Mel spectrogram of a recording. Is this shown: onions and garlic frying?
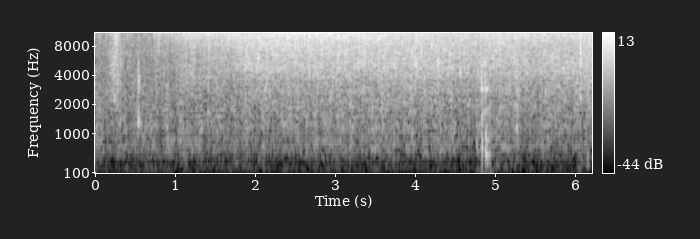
yes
